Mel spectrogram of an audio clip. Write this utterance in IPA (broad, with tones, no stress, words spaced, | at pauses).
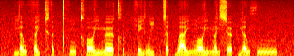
jɐ˨˥whɐ˨j kʰɐ˨˥k̚pʰɪ˨ŋ kʰɔː˨˥j mœː˧kʰʊ˥k̚he˧jwiː˥k̚ sɐ˧p̚waː˨˥j ŋɔː˨jmɐ˨˩jsœː˧p̚ jɐ˧wfuː˨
